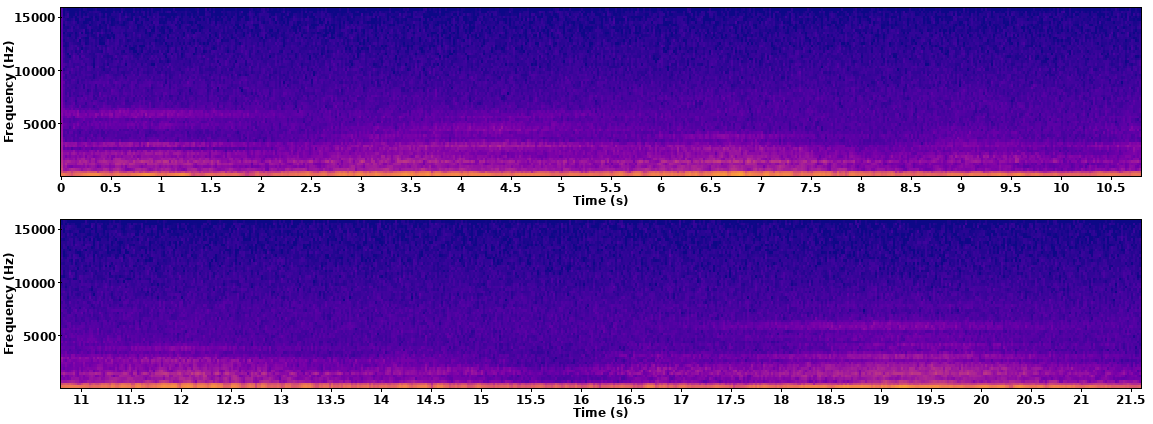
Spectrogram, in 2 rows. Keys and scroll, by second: 0.2 ], 1.2 4, 3.9 ], 5.7 4, 10.2 Return, 15.0 3, 18.4 4, 20.7 3.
